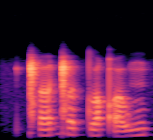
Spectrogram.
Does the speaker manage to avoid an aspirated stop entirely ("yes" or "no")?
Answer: no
